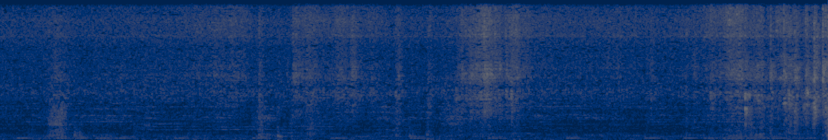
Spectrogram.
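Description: Near silence with a faint steady hum, and soft scattered crackles of blue painter's tape being peeled off paper.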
